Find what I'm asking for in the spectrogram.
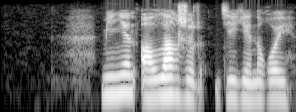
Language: Kazakh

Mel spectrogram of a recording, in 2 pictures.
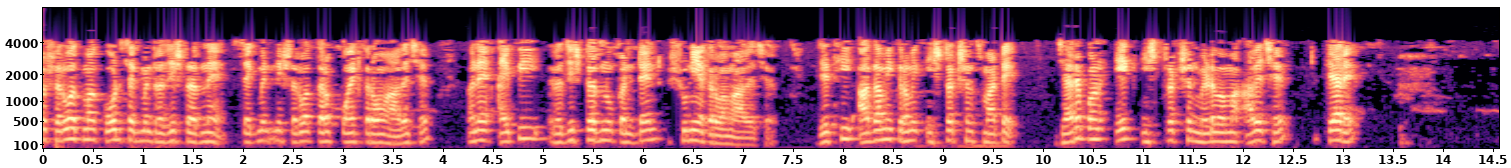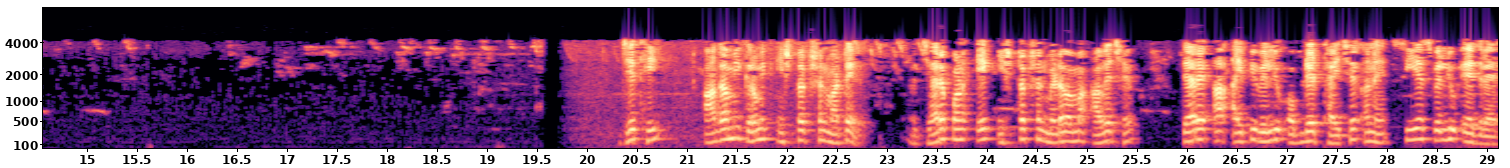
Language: Gujarati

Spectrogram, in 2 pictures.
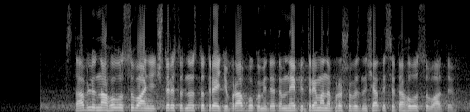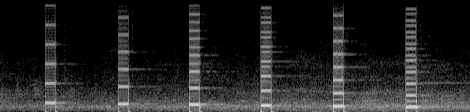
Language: Ukrainian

